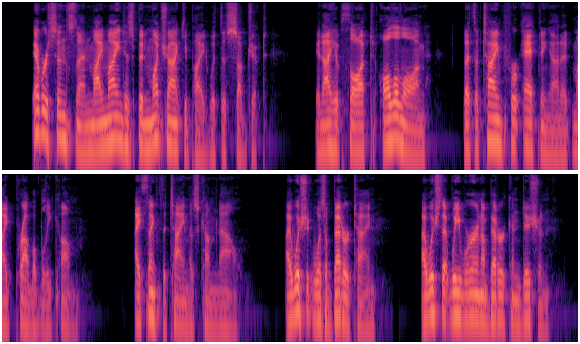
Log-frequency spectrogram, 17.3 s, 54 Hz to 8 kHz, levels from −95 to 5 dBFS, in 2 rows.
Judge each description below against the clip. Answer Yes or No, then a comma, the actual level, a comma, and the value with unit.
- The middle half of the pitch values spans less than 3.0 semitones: No, average, 4.9 semitones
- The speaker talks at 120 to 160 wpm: No, average, 175 wpm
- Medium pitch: No, low, 105 Hz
